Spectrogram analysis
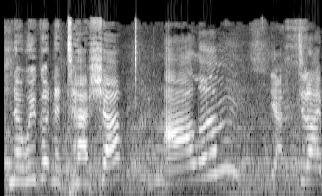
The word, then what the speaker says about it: Natasha Alam: no we've got natasha arlem yeah did i pronounce it yes natasha allen how easy is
